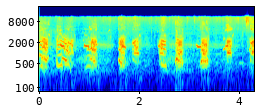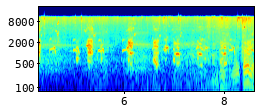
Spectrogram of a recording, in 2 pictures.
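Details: A Segugio Italiano during training near Sofiko, Evros, recorded 12 September 2018, barks in loud, ringing yelps about twice per second, each bark sharp and short, with a slightly uneven rhythm throughout.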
